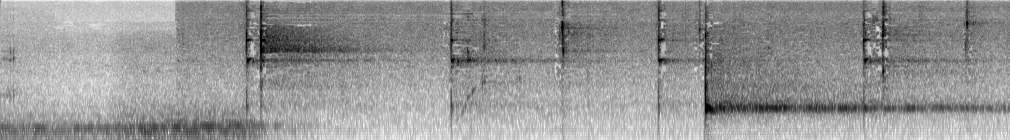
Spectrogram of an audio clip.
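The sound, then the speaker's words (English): Irregular water drips from a dripping kitchen faucet inside a house: about six sharp plinks with a bright ringing tone, following a low rumbling whoosh that fades out at the start. No one speaks. “Big Mouse, Big Mouse, I think it's raining inside.”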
